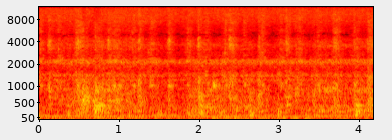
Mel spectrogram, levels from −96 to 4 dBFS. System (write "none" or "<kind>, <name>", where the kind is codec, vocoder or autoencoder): vocoder, Vocos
